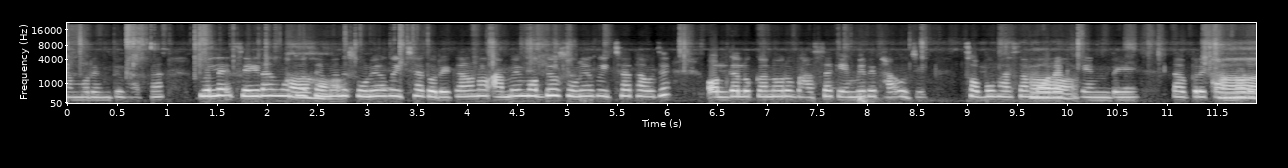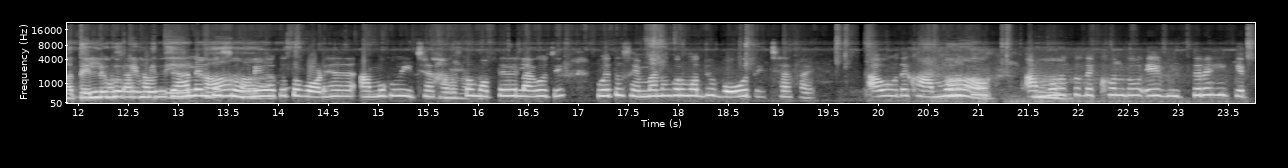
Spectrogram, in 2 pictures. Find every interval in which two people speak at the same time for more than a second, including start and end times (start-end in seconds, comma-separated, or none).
11.5-13.8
